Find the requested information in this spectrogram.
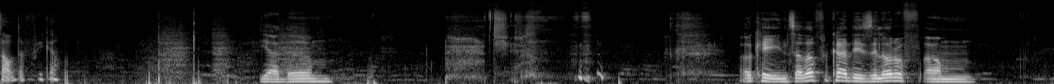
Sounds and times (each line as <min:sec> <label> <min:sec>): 0:00.0 interviews 0:09.8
